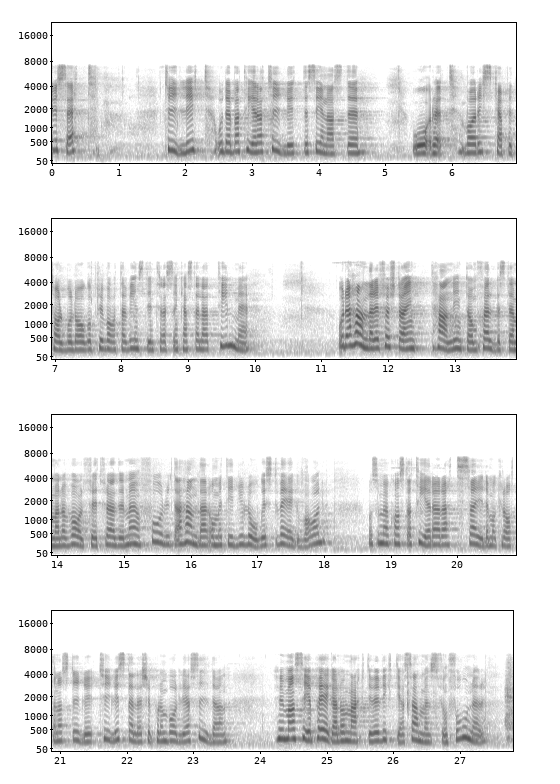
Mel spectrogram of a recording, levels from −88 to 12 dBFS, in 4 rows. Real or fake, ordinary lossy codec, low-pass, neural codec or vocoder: real; none; 7.2 kHz; none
